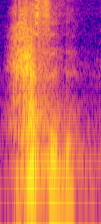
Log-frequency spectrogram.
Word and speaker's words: chesed: And he says, you kind of got to spit a little bit when you say that word, you know? Kind of little guttural, like chesed is how they say it.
